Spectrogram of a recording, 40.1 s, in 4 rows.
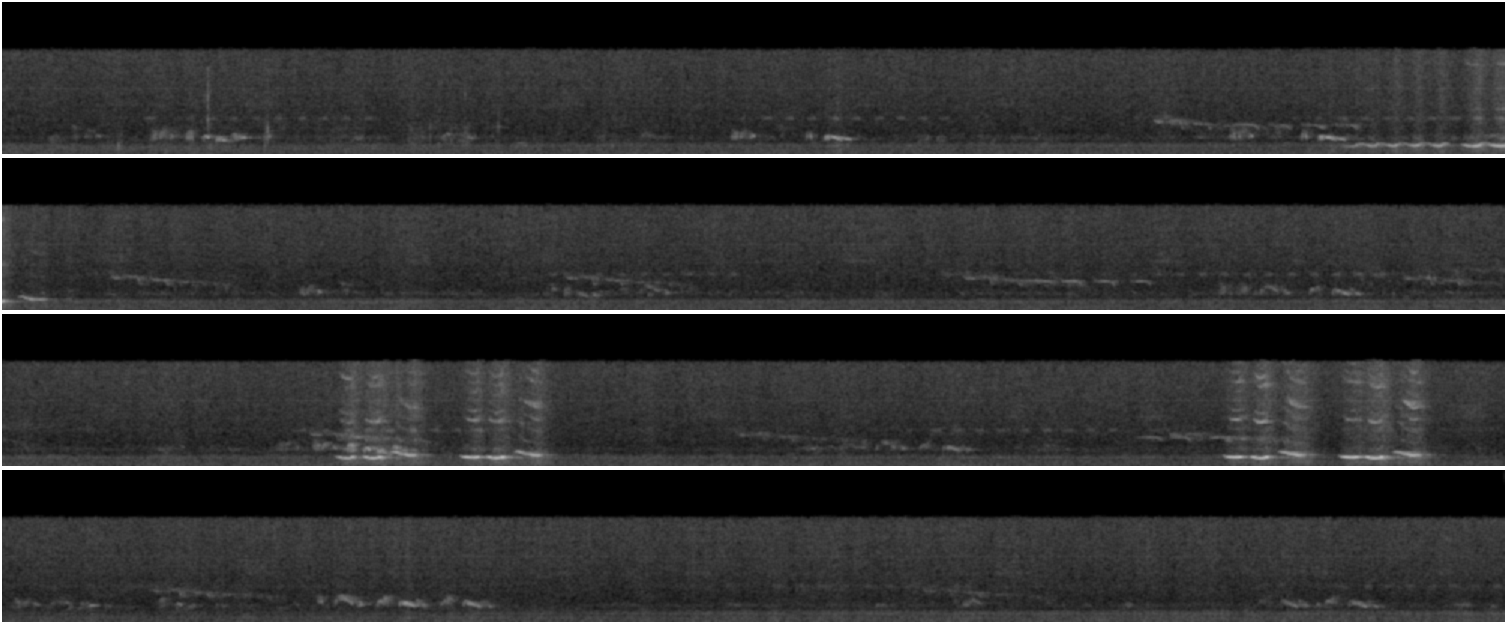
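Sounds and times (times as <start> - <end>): steady background hiss: 0.0 - 40.0
faint bird chirps: 7.6 - 12.5, 16.3 - 20.3, 21.1 - 23.8, 24.9 - 33.4.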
